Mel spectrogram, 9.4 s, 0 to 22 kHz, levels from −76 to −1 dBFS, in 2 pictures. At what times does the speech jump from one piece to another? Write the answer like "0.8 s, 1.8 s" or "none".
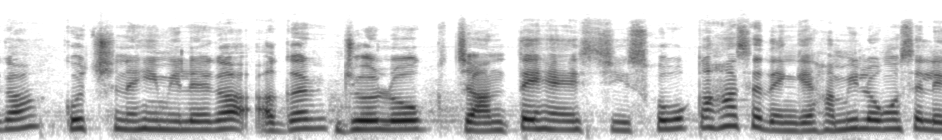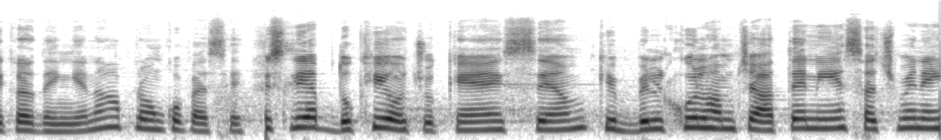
1.7 s, 6.1 s, 7.6 s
